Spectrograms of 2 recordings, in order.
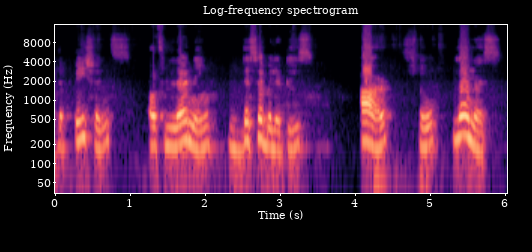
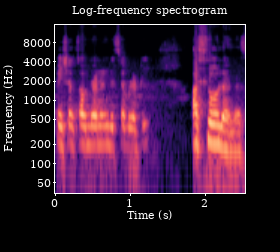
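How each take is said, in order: First: It is said slowly, with the words spaced out. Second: It is said at an ordinary conversational pace. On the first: The listener may struggle to process speech. "I'm going to lower down my tone" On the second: The listener can follow ordinary speech. "for a normal patient, you're just gonna say"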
